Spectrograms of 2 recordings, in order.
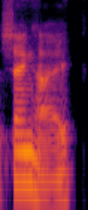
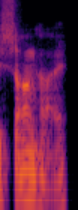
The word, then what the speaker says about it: Shanghai: And so a lot of people conventionally call the city in China, Shanghai. And that's fine. That's a conventional pronunciation, but it's not right. It would be Shanghai. If you're speaking Mandarin, right?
